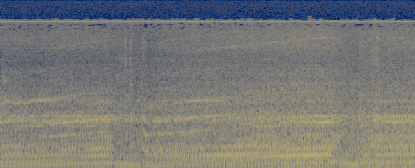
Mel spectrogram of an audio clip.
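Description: Motorbike engine revving close by, a loud steady rumble with rising pitch as it revs up near the end.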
